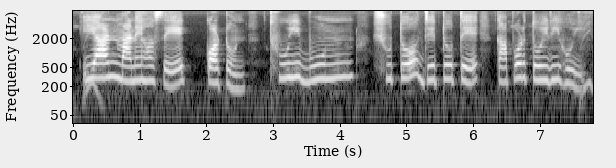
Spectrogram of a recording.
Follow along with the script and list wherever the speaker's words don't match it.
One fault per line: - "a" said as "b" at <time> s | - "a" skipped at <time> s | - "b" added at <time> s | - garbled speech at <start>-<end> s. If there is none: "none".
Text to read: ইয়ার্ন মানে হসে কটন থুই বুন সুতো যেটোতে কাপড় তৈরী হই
none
